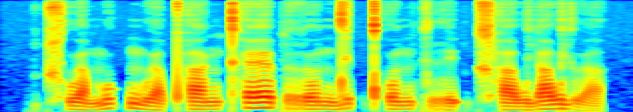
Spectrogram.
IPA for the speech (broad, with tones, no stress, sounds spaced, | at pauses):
t͡ɕʰ u˨˩ a̯ m u˥˩ k̚ m ɯ˩˦ a̯ pʰ a˧ ŋ kʰ ɛː˥˩ p r o˧ n d i˥˩ t̚ pʰ o˦˥ n k r i˨˩ ʔ t͡ɕʰ a˧ w j a˥˩ w j ɯ˨˩ a̯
